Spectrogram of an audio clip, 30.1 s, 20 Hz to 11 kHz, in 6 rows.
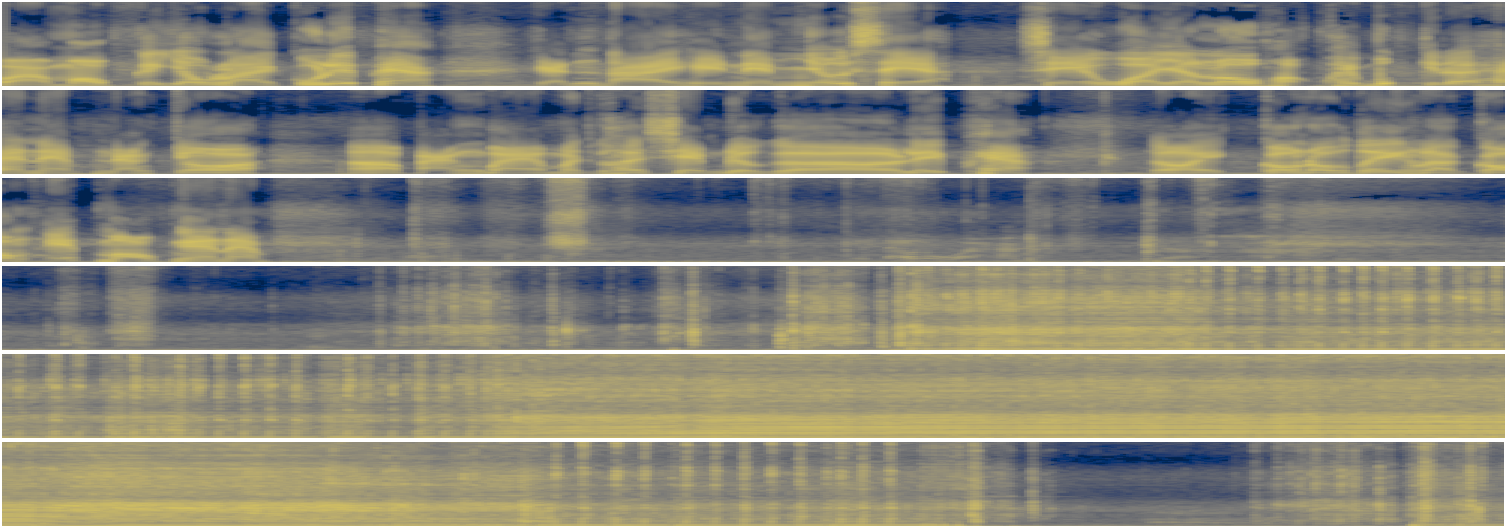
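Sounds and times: brush cutter engine revving: 16.2 - 28.6, 29.2 - 30.0.

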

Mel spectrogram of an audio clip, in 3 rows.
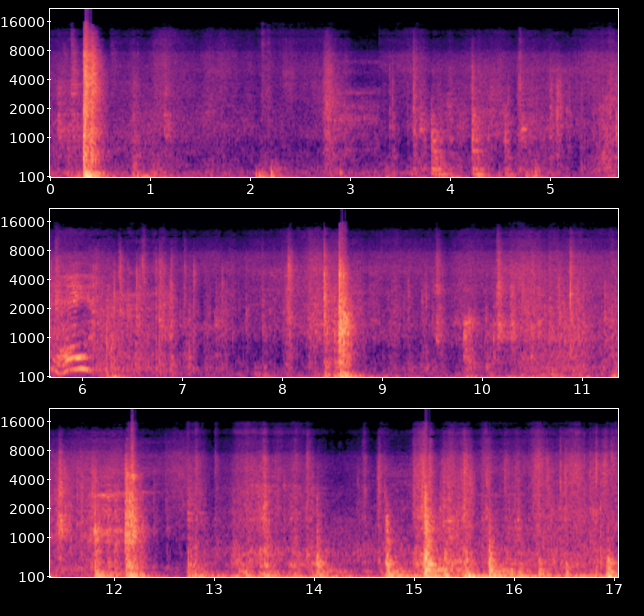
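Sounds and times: carpentry knocks and bangs: 11.8 - 17.0.

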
